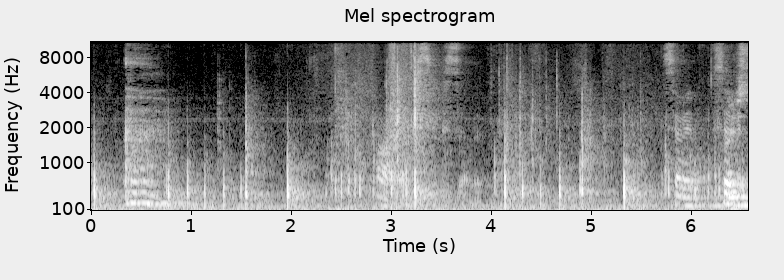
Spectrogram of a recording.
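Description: Scattered light taps and rustles of people handling pencils and workbooks, with a short stretch of faint, low speech near the start and again about halfway through.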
